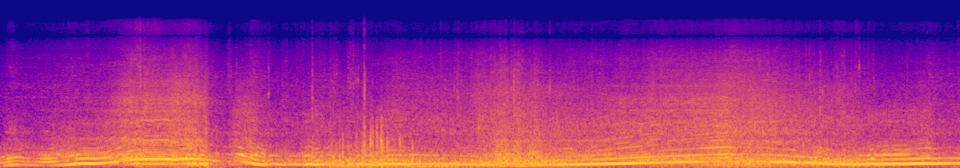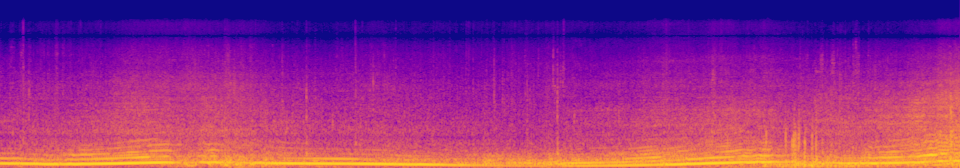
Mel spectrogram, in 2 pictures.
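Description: Volkswagen Golf engine heard from inside the cabin on an autocross run, revving up and easing off again and again as the car accelerates and slows between cone sections. Its pitch climbs and then drops sharply about three seconds in.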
